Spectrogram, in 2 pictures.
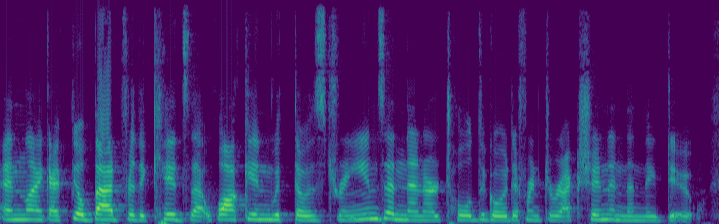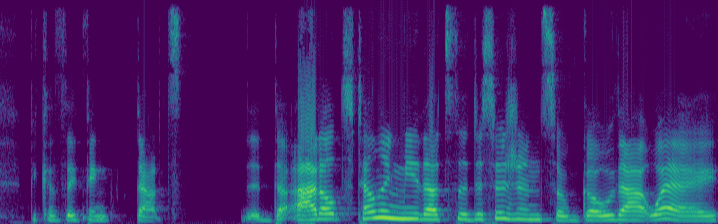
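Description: Here is a woman with an ordinary speaking voice and a fairly high pitch. She keeps a moderate pace and fairly even intonation on a very clean recording with a silent background. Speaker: podcast co-host. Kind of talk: casual chat.

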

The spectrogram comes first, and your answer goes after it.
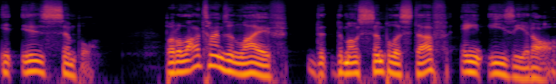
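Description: A man with a plain, everyday voice at medium pitch speaks at a moderate pace with lively intonation and very even loudness, in a dry, close sound with no echo on a very clean recording with a silent background. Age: 40s. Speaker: wellness podcast host and breathwork facilitator. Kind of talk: casual chat; guided breathing instruction.

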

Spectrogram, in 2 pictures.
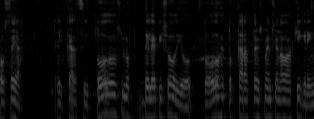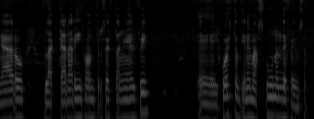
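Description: Over noticeable background noise, a man with a medium pitch talks at a fairly slow pace, his intonation fairly even and his speech marked by long, frequent pauses. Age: 40s. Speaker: tabletop game video host. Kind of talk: casual explainer video. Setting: outdoors on carport.

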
